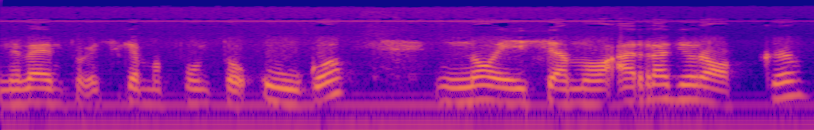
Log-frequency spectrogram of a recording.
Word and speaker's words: UGO: Allora, sì, Ugo è così come si pronuncia, come Fantozzi, ma è un acronimo che non vi stiamo a dire, perché lo troverete su Facebook.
